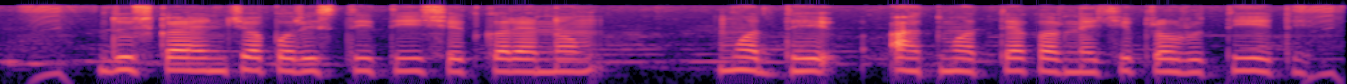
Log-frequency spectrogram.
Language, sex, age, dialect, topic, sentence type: Marathi, female, 25-30, Varhadi, agriculture, statement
